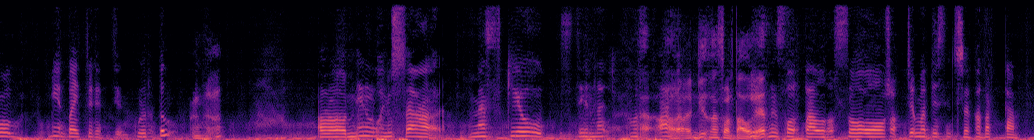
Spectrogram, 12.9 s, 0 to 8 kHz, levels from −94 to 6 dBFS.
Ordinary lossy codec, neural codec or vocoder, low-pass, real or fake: none; codec, 16 kHz, 1 kbps, FreqCodec, larger model; none; fake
